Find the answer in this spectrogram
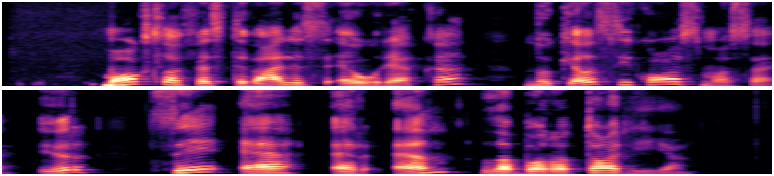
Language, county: Lithuanian, Alytus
